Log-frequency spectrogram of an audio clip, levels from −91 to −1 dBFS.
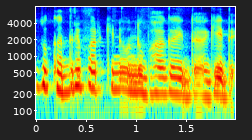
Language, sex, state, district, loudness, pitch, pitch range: Kannada, female, Karnataka, Dakshina Kannada, -16 LUFS, 250 Hz, 205-270 Hz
